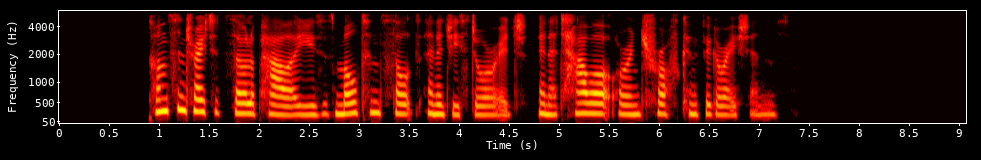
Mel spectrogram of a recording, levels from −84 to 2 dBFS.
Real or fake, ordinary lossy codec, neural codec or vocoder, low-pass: real; none; none; 5.4 kHz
